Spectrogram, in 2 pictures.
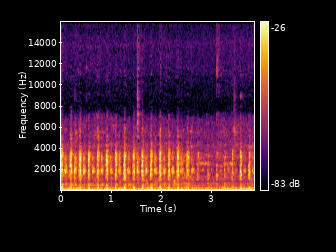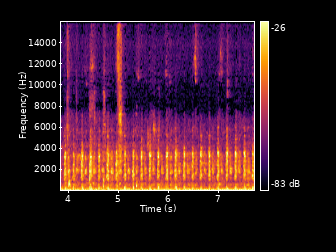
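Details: Panting of Collie pups aged one week: a dense run of quick breathy puffs, almost three each second, over a low rumbling background.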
